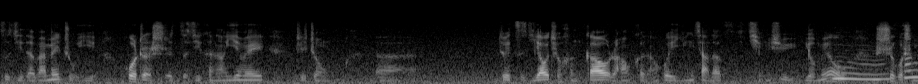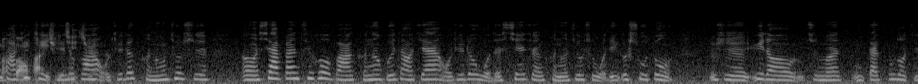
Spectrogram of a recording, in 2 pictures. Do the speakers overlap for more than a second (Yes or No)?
Yes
